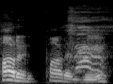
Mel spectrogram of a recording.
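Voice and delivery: put-on prim, proper British accent, put on. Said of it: "her with a prim and proper British accent as a gag dub".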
